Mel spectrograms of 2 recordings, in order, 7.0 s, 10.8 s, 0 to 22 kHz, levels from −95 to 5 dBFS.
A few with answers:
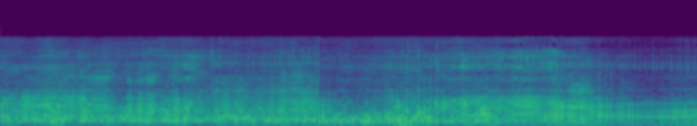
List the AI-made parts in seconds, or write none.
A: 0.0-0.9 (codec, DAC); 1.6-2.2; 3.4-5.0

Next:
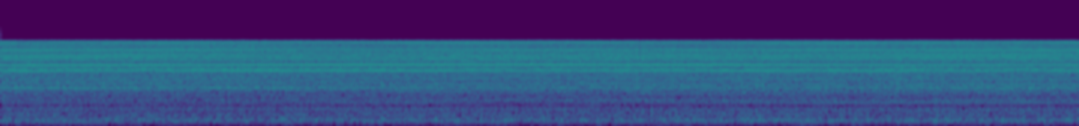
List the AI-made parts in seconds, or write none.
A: none

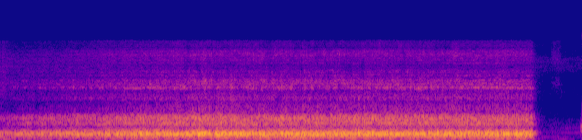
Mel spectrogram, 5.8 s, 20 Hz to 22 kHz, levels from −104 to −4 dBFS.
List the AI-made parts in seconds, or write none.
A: 1.7-4.6 (codec, HILCodec)

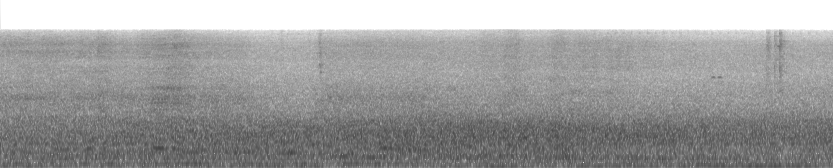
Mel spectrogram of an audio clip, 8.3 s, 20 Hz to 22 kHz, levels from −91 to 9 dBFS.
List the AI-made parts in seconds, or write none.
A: none

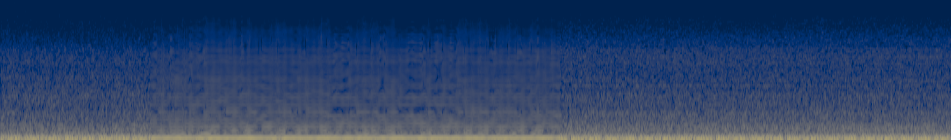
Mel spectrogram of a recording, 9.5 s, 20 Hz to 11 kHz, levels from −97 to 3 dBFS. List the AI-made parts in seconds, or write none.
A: 1.5-5.6 (vocoder, BigVGAN v2)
